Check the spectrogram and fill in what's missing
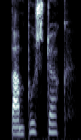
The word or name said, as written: bambusstok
